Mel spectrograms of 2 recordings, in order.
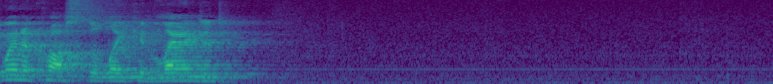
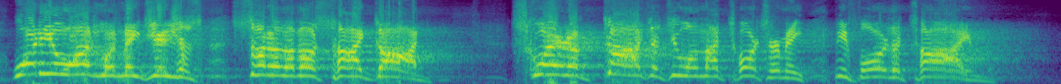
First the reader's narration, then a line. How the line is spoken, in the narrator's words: shouted at the top of his voice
